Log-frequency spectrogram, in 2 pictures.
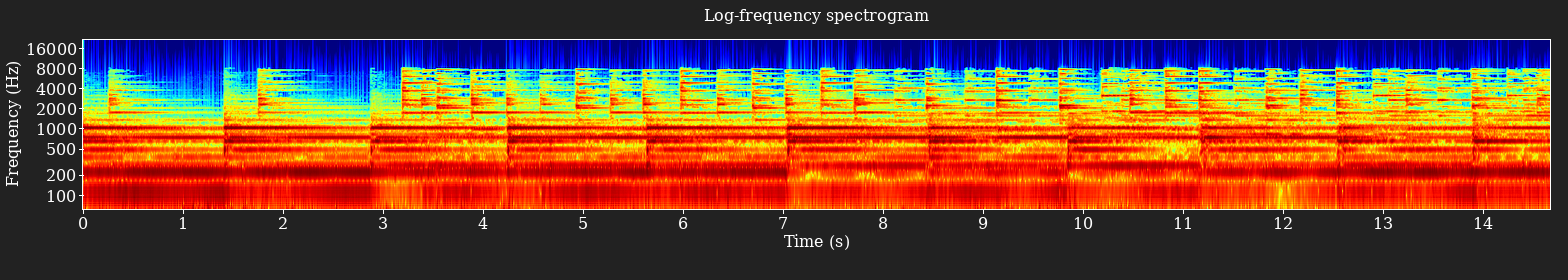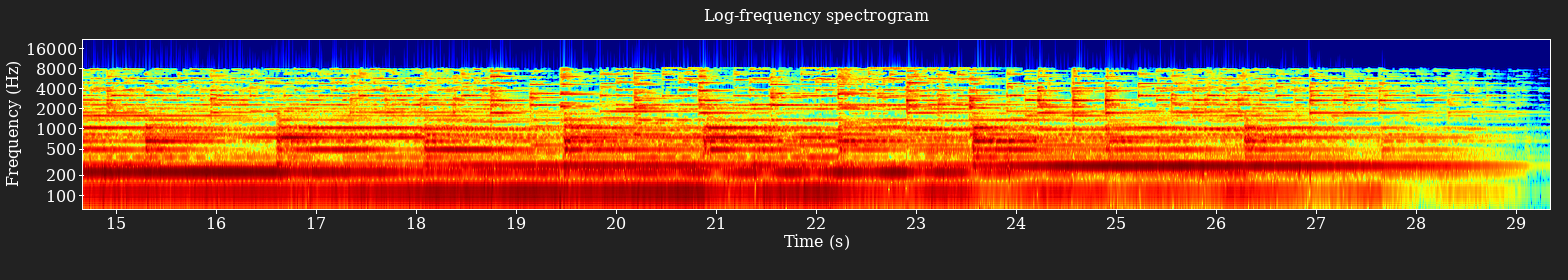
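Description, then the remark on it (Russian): A Russian Orthodox church bell peal, the 'Riza Gospodnya' (Robe of the Lord) ring played by a bell ringer, rings out continuously, a deep steady bell tone layered with rapid, rhythmic clusters of smaller bells chiming, loud, before fading at the end. “Это был звон Ризы Господня”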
